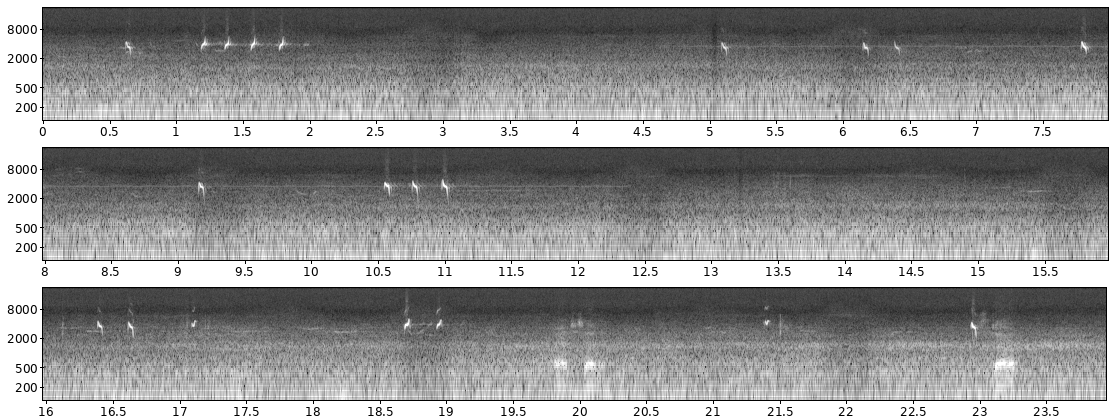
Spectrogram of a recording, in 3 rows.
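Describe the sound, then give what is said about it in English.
Short, high-pitched chirps from bird 5-7 come in scattered clusters of quick repeated notes, set against a steady low rumbling background that stays constant throughout. “Start recording, bird 5-7.”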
